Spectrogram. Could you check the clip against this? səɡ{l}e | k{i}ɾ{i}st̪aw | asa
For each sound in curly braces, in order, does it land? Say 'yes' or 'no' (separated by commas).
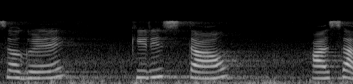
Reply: no, yes, yes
